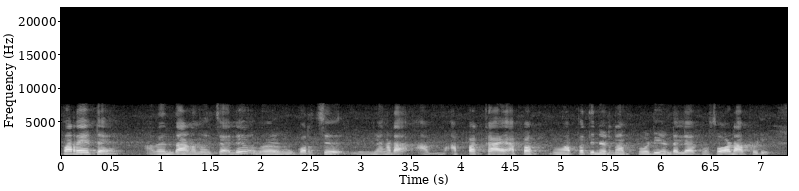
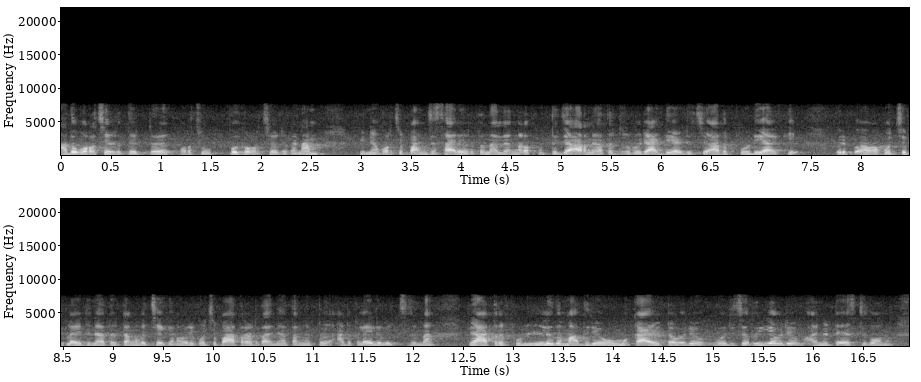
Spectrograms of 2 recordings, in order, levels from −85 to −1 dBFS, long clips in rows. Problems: constant background noise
